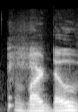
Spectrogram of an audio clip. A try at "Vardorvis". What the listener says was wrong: Vardorvis. There's an extra R. Vardorvis. Vardovis. Vardorvis.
